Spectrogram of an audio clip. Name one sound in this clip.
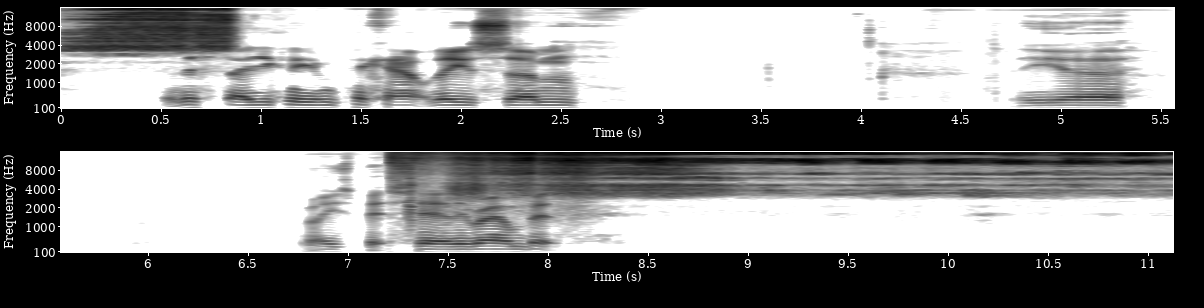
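An airbrush hisses steadily as it sprays paint.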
